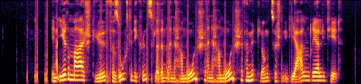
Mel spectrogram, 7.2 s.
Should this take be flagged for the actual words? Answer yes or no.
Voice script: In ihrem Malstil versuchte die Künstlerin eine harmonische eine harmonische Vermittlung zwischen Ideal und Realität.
no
